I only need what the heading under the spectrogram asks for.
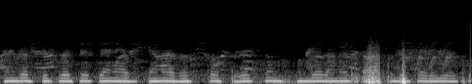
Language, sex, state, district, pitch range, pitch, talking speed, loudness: Gujarati, male, Gujarat, Gandhinagar, 140-145 Hz, 145 Hz, 165 wpm, -23 LUFS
